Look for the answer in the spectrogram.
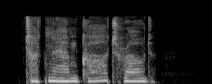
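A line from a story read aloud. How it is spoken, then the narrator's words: Panting, breathless. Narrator (German): keuchte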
